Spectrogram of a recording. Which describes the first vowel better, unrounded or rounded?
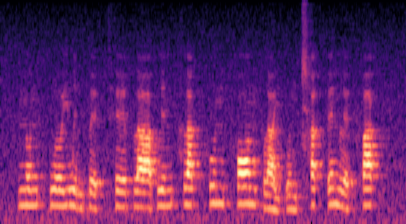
rounded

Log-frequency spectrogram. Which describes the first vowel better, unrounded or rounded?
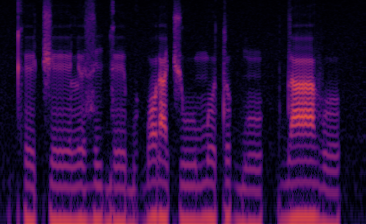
unrounded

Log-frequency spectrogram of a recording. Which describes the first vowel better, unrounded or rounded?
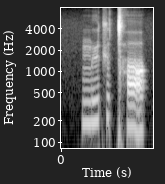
rounded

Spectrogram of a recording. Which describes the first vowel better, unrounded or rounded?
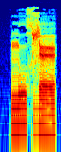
rounded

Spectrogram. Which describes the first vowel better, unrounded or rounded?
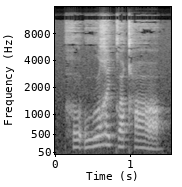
rounded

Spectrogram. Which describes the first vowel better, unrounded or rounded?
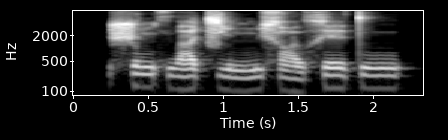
rounded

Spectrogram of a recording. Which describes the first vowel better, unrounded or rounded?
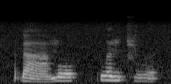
unrounded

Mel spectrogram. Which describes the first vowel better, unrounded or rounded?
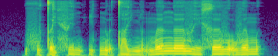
rounded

